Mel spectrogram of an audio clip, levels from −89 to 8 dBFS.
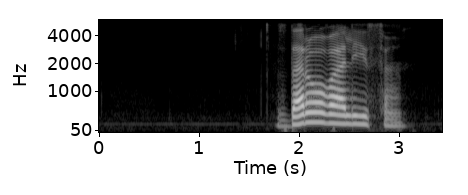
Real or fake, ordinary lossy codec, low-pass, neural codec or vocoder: real; none; 5.4 kHz; none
